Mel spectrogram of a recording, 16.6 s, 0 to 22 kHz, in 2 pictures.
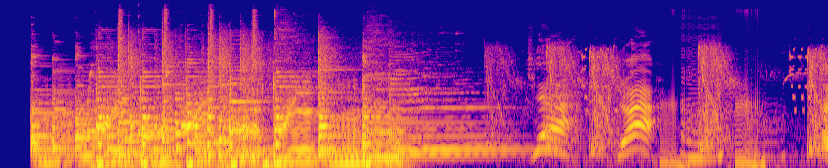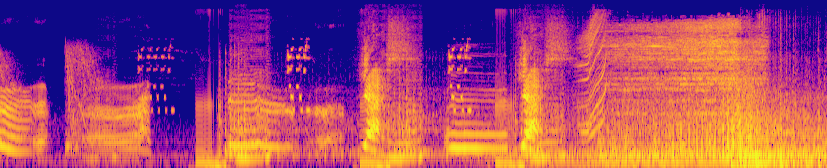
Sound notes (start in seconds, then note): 4.8 video game beeps and dings; 7.1 grunts of effort; 12.1 motorbike engine revs; 12.7 video game beeps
